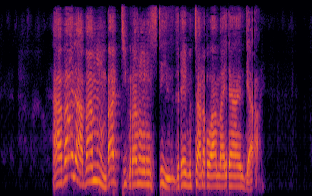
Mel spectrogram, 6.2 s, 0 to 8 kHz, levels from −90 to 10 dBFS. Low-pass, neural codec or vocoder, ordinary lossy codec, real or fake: 7.2 kHz; codec, 16 kHz, 1.1 kbps, Voila-Tokenizer; AAC, 32 kbps; fake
